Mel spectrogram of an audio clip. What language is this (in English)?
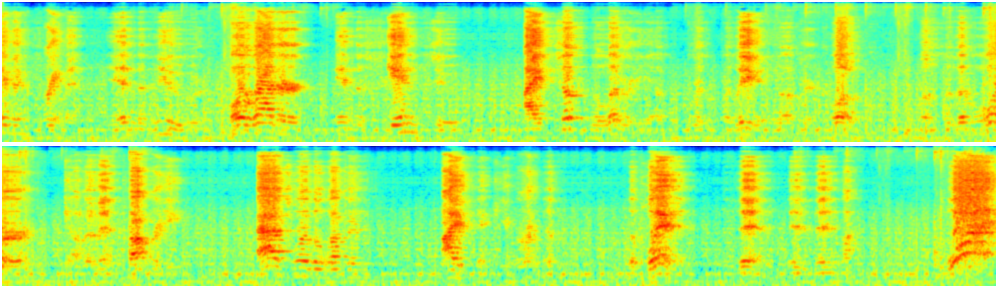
English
